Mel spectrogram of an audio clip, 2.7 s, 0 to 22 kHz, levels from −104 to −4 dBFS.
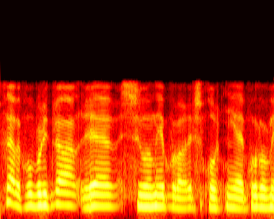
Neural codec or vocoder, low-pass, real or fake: autoencoder, 44.1 kHz, a latent of 192 numbers a frame, MeloTTS; 5.4 kHz; fake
